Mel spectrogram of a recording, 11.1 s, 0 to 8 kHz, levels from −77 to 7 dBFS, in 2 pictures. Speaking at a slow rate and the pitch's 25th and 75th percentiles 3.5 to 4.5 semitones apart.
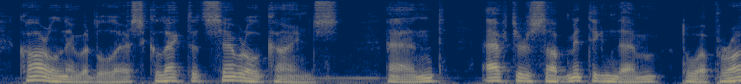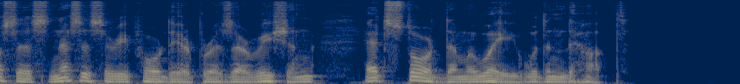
Yes: slow, 125 wpm; average, 4.0 semitones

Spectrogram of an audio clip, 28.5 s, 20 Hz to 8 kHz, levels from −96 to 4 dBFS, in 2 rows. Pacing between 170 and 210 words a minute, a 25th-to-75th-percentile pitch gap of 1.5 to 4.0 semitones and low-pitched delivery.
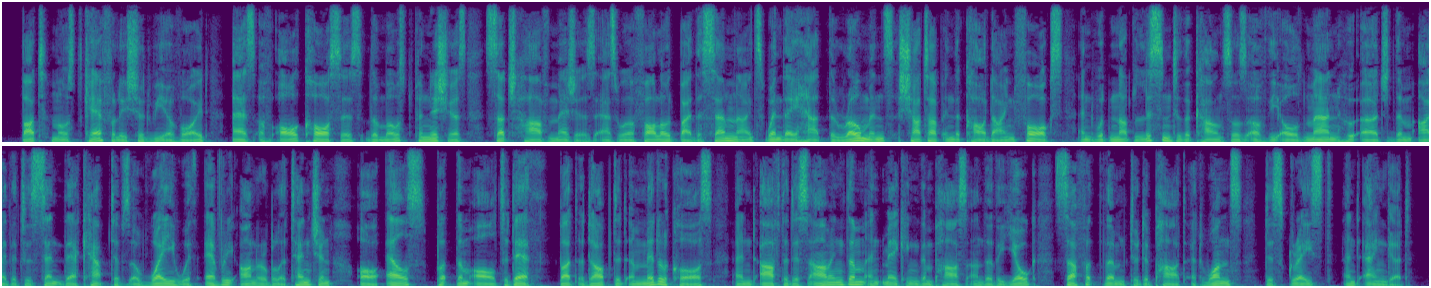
Yes: average, 185 wpm; average, 3.5 semitones; very low, 90 Hz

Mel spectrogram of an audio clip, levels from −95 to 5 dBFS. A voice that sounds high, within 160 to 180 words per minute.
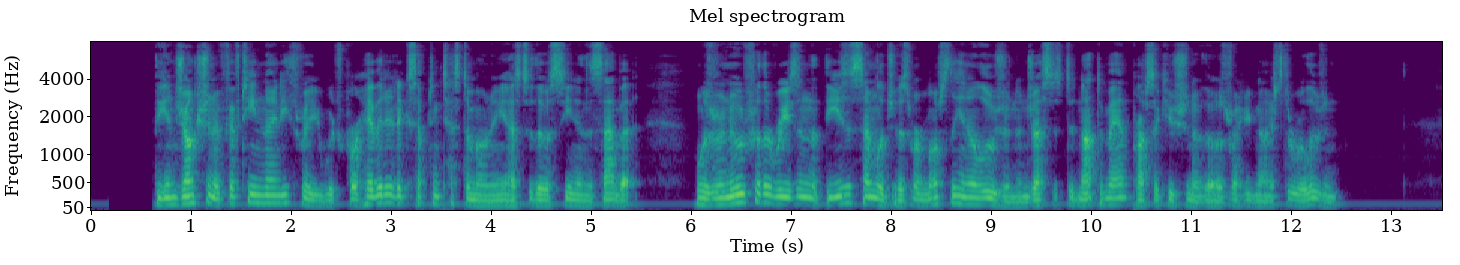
No: low, 115 Hz; average, 170 wpm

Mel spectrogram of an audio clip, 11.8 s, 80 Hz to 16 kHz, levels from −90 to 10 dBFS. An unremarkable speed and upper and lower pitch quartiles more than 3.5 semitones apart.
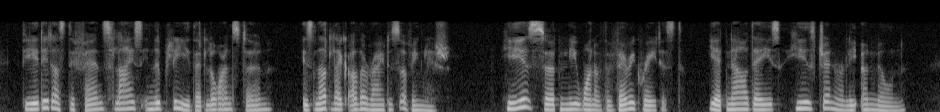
No: average, 160 wpm; average, 3.2 semitones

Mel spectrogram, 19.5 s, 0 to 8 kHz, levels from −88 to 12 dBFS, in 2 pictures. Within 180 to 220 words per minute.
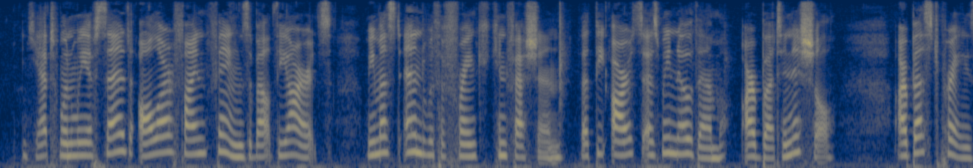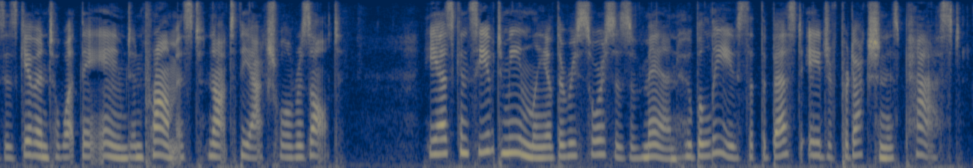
Yes: average, 195 wpm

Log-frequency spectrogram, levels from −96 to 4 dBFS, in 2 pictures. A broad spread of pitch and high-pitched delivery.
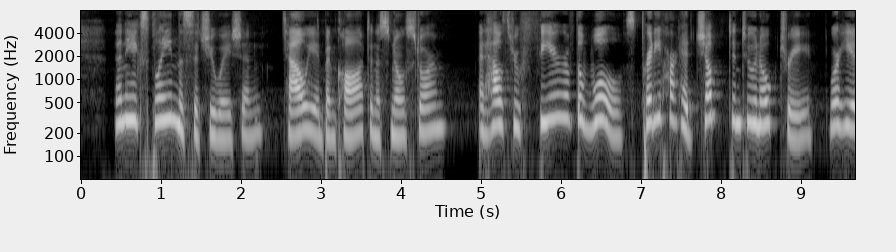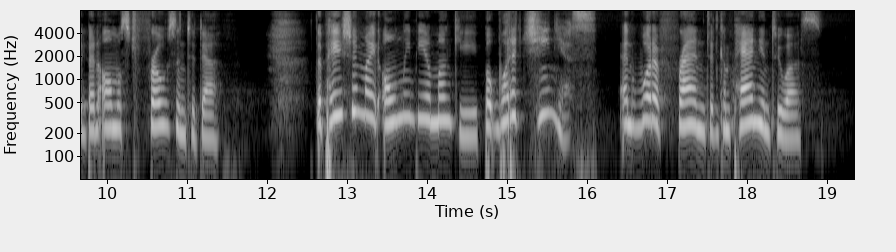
Yes: wide, 6.0 semitones; high, 245 Hz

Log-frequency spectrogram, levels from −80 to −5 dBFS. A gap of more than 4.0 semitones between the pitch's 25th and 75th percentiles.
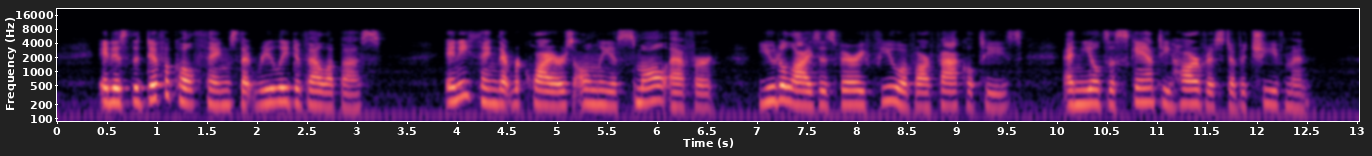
No: average, 3.2 semitones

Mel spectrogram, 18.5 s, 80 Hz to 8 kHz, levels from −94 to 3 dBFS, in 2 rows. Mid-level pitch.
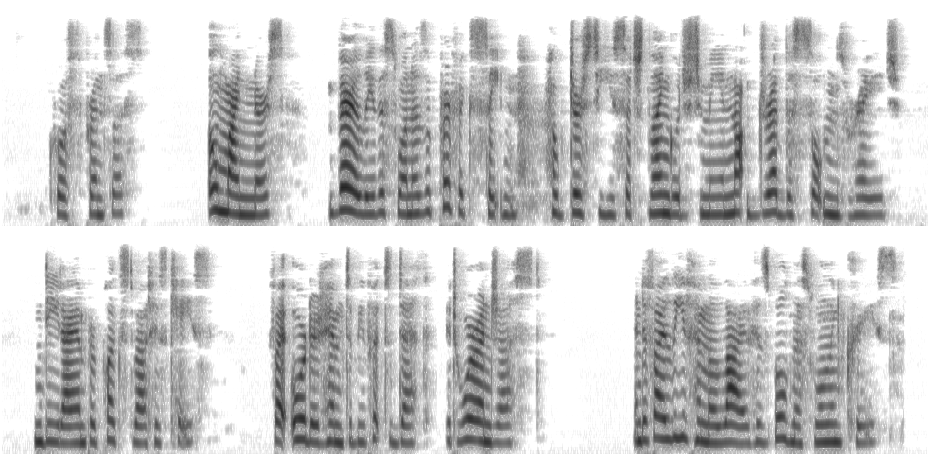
No: high, 235 Hz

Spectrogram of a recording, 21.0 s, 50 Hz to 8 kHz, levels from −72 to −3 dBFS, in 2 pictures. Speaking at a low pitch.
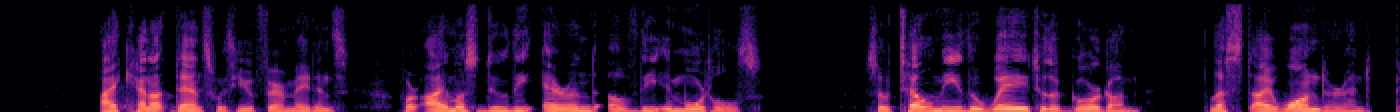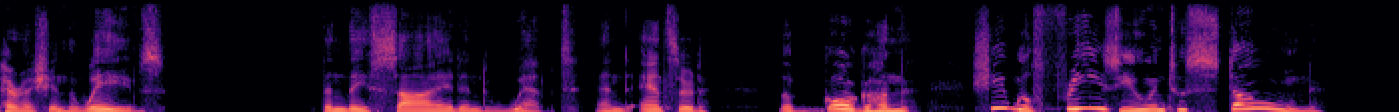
No: medium, 155 Hz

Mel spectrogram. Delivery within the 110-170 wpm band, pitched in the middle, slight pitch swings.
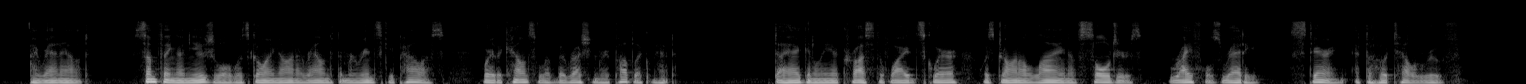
No: average, 150 wpm; very low, 90 Hz; narrow, 2.2 semitones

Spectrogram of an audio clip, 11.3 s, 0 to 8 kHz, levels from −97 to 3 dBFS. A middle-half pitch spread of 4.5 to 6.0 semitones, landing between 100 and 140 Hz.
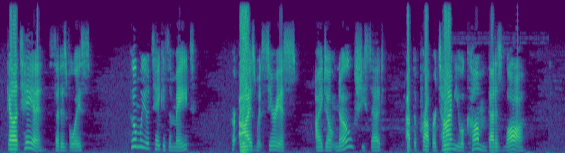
No: average, 4.8 semitones; medium, 185 Hz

